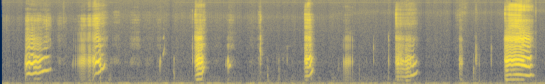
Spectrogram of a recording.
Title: Newborn Hiccups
